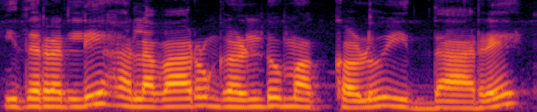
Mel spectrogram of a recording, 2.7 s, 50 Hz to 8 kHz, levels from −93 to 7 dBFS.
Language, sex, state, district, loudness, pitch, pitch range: Kannada, female, Karnataka, Bidar, -15 LUFS, 200 Hz, 190-215 Hz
